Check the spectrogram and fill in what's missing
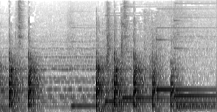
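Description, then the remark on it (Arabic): A doorbell chimes repeatedly as someone comes to the door early in the morning: about six bright ringing tones struck in quick succession, each note sustaining and overlapping the next at a moderate volume, with no one speaking. “أوف، من ذا الذي جاء يقرع الباب هكذا في الصباح الباكر؟”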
